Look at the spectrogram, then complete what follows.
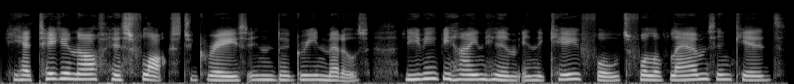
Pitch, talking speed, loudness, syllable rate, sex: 215 Hz, 180 wpm, -19 LUFS, 3.9 syllables/s, female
